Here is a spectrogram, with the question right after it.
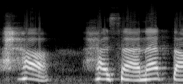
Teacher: فد دن یا، ہا، ہا، سانس لے کے بے شک پڑھیے گا، ہا، حسنۃ، ہا حلق سے نکالیے گا، وسط حلق سے ادا ہوتا ہے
